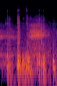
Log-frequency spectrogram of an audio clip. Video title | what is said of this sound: Climbing a Volcano & Hiking to an ICE CAVE!!! | it sounds like metal it does not sound like real rock it sounds like metal shavings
